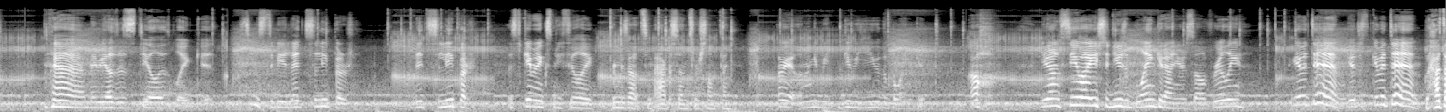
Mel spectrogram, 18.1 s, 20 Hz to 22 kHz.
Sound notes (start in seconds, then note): 4.5 some Irish hybrid accent comes on all of a sudden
